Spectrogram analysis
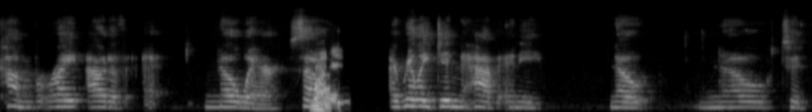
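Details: Adult woman with aphasia after a stroke from a brain AVM about three to four years earlier; still in speech therapy.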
